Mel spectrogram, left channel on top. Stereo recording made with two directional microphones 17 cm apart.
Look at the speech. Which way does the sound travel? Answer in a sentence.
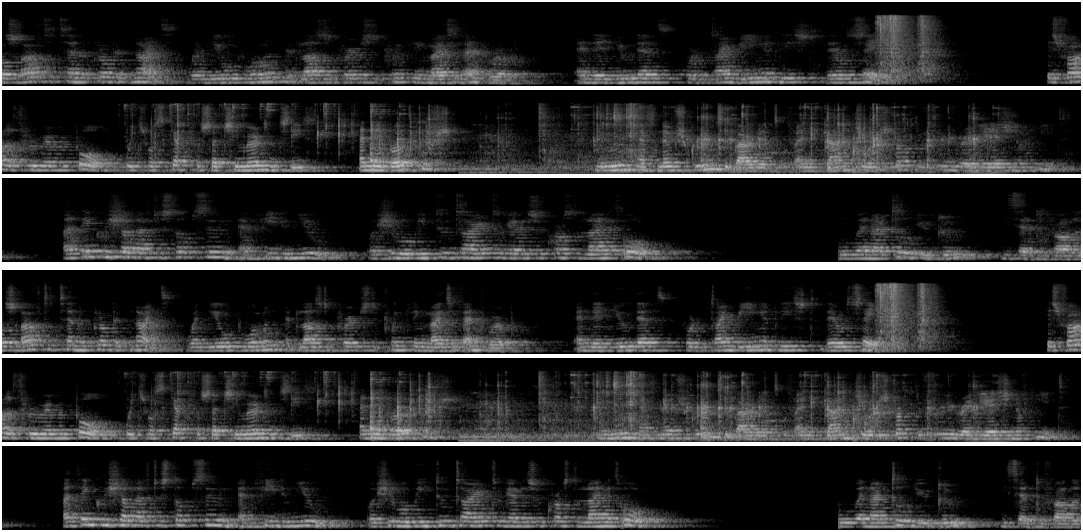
In this clip you hear the speech go left and come back.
